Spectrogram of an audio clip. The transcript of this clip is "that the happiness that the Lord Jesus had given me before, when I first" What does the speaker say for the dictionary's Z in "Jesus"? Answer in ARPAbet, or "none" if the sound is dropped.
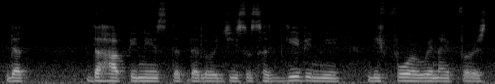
S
